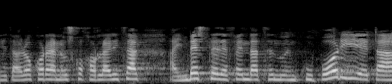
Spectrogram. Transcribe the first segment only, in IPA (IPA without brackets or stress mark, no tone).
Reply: e̞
